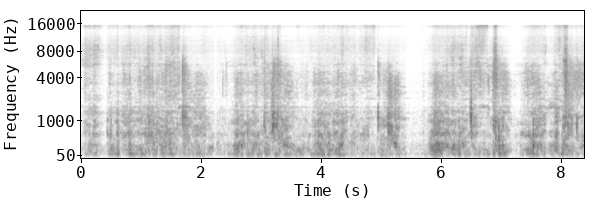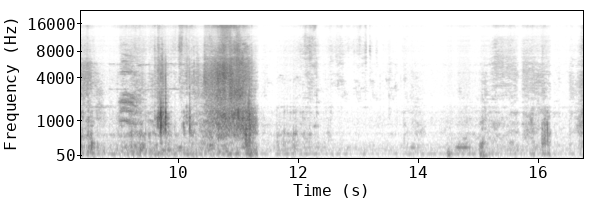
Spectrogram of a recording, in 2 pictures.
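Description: Hands scoop and squeeze dry powdery sand, which rustles and crunches.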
